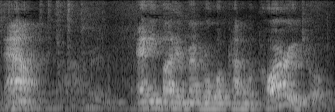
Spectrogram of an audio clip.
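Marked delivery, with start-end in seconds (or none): none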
